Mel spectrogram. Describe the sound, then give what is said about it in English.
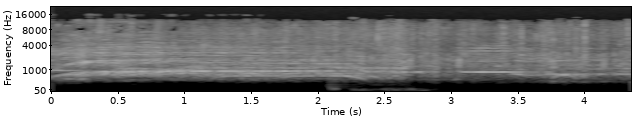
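A large crowd at a reveal of the Avengers video game applauds and cheers steadily, a dense, continuous wash of clapping with raised voices mixed in, holding at an even, loud level throughout. “But before we go, the crowd is riled up.”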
